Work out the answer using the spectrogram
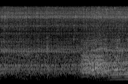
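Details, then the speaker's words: VCR with a U-loading mechanism in play mode: as the worn video head drum spins up, a faint scraping hiss rises over a low steady hum, showing rubbing inside the drum. "Le tambour tourne. Il est usé vu qu'on entend que ça frotte dedans."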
